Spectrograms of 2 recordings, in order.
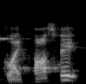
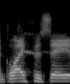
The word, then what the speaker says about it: glyphosate: the key things that gets sprayed is called glyphosate or you might pronounce it as glyphosphate yeah it's a glyphosate also known as Roundup and that's like proven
